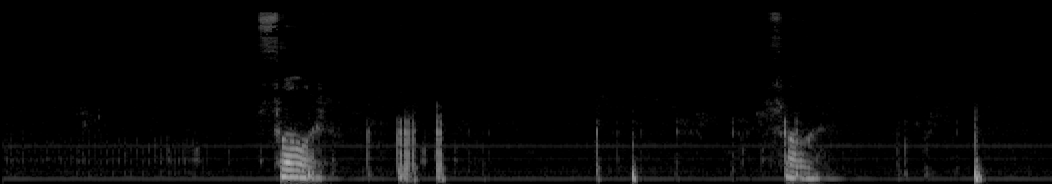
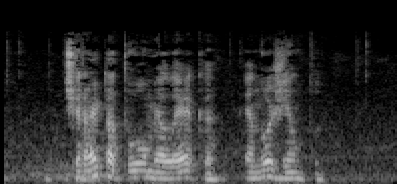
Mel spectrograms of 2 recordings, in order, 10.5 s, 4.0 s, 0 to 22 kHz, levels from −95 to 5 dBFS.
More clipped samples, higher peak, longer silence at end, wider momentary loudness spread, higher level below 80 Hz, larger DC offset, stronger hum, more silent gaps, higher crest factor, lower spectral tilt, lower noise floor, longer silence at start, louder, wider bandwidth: neither; second, -20 dBFS vs -8 dBFS; about the same, 0.7 s vs 0.75 s; first, 21 LU vs 12 LU; second, -82 dBFS vs -58 dBFS; neither; neither; neither; first, 26 dB vs 18 dB; first, -10 dB/octave vs -4 dB/octave; first, -78 dBFS vs -57 dBFS; first, 2.6 s vs 0.05 s; second, -40 LUFS vs -25 LUFS; first, 16.5 kHz vs 10.5 kHz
